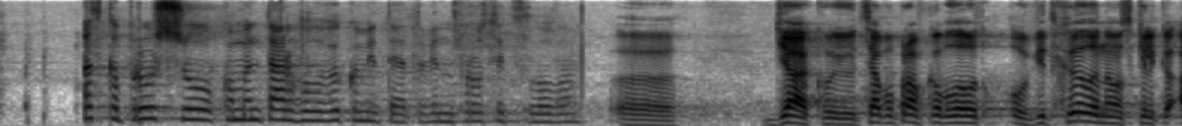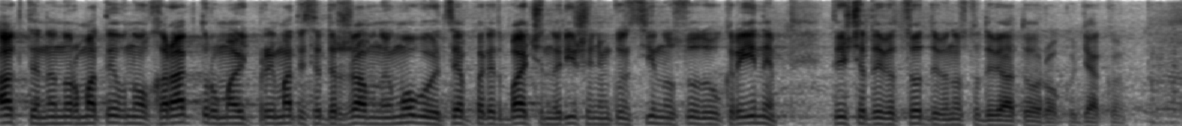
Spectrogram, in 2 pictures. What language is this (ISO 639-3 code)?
ukr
